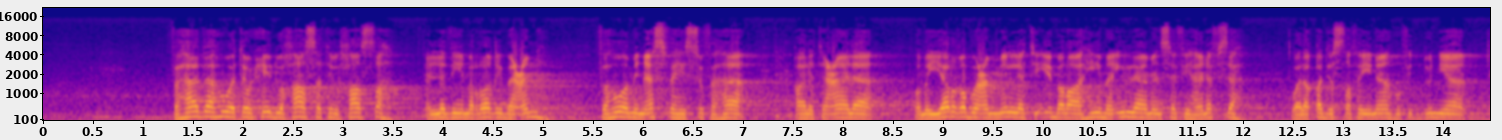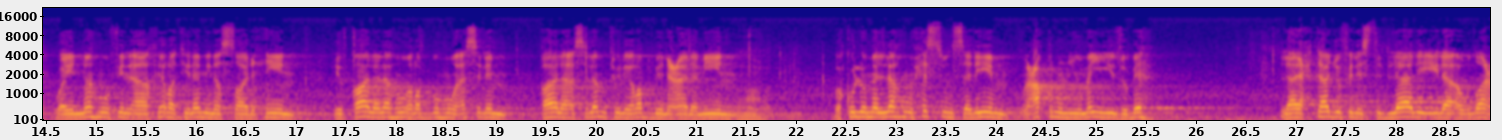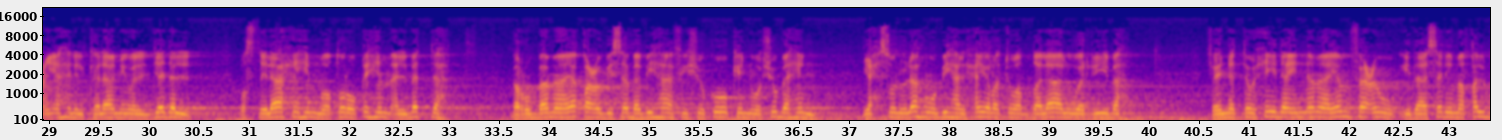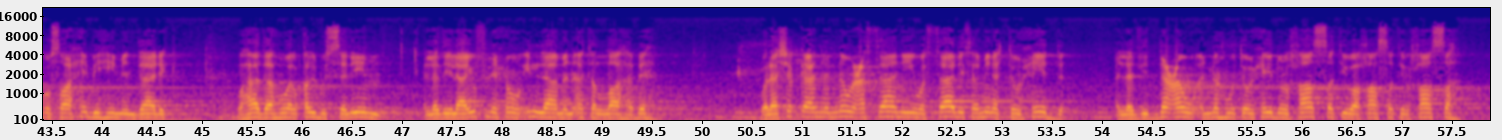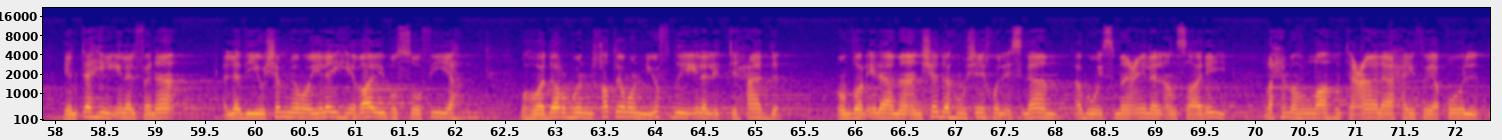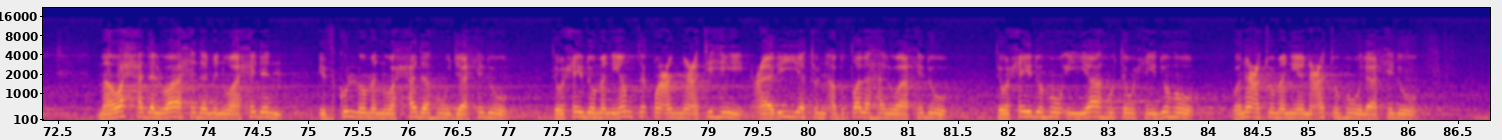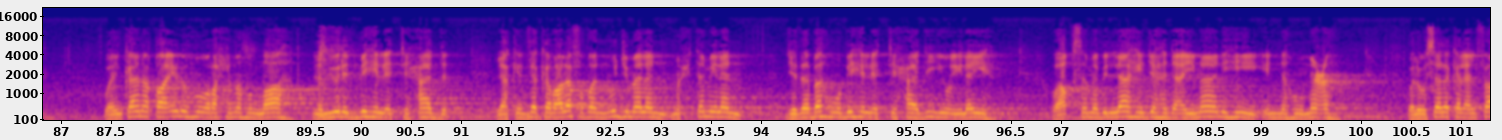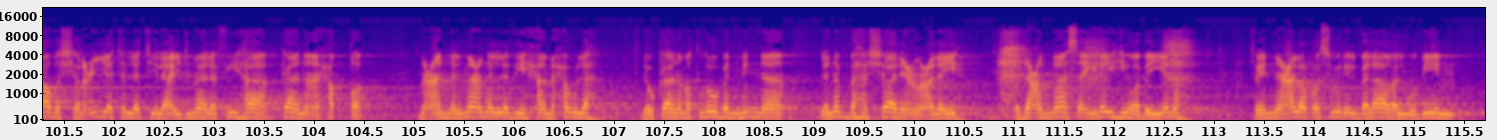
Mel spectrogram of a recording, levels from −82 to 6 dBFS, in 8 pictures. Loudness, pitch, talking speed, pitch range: -16 LUFS, 155 Hz, 115 wpm, 145-165 Hz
